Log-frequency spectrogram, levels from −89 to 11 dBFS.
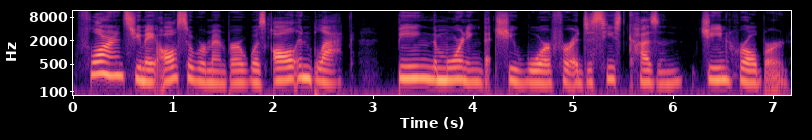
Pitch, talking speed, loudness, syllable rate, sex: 190 Hz, 175 wpm, -17 LUFS, 4.7 syllables/s, female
